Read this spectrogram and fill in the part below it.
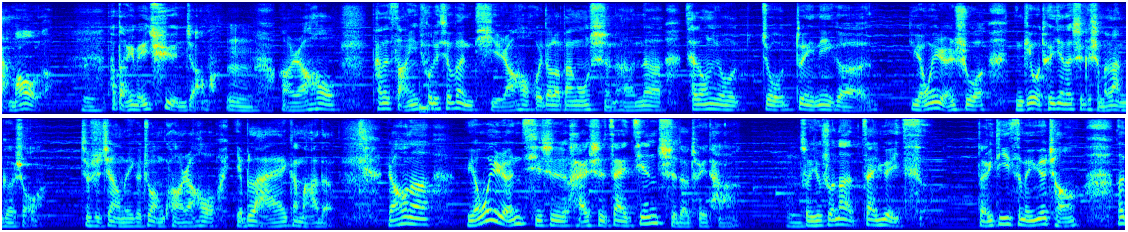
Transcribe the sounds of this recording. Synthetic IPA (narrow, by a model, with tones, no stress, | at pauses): a˨˩mɑ˥˩ʊlə̰˩ | t̪ʰa˥t̪ɤ˨˩ŋi˧˥˩me˧˥ɪt͡ɕʰy˥˩i˧˩ʈ͡ʂ̩ɤ˥˧jɑ̰˥˩ŋmɐ˩ɐ̰˨ɻa˧˥nxo˥˩ʊt̪ʰa˥d̪ə˨sɑ˨˩ŋi˥˩ŋʈ͡ʂʰu˥lə˧i˥ɕjɛ˥wə˥˩nt̪ʰi˧˥ɻa˧˥nxo˥˩ʊxwe˧˥ɪɑ˥˩ʊlə˩pa˥˧nkʊ˥ŋʂɻ̩˨˩nə˧na˥˩t͡sʰa˧˥ɪt̪ʊ˥ŋʂ̩˧˩˥t͡ɕjo˥˧ʊt̪we˥˧ɪna˥˩ɡə˩ | ɥɛ˧˥nwe˧˥ɪɻə˧˥nʂwɔ˥ni˨˩ke˧˥ɪwɔ˨˩t̪ʰe˥ɪt͡ɕjɛ˥˩nə˩ʂɻ̩˥˧˥ə˩ʂə˧˥mə˧la˥˩nkɤ˥ʂo˨˩˦ʊ | t͡ɕjo˥˧ʊʂ̬ɻ̩˧ʈ͡ʂɤ˥˧jɑ˥˩ŋd̪ə˩i˧˥ɡə˧ʈ͡ʂwɑ˥˧ŋkʰwɑ˥˩ŋɻa˧˥nxo˥˩ʊjɛ˨˩pu˥˩la˧˥ɪka˥˩nma˧˥d̪ə̰˧ɻa˧˥nxo˥˩ʊnə˩ɥɛ˧˥nwe˥ɪɻə˧˥nt͡ɕʰi˧˥ʂɻ̩˧˥xa˧˥ɪʂɻ̩˥˧t͡sa˥˩ɪt͡ɕjɛ˥nʈ͡ʂʰɻ̩˧˥d̪ə˧t̪ʰwe˥ɪt̪ʰa˥ | swɔ˧˥i˨t͡ɕo˥˧ʊʂʂwɔ˥na˥˧t͡sa˥˧ɪɥɛ˥˧i˧˥˩t͡sʰɹ̩˥˩ | t̪ɤ˨˩ŋy˧˥t̪i˥˧i˥t͡sʰɹ̩˥˩me˧˥ɪɥɛ˥ʈ͡ʂʰɤ˧˥ŋna˥˧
